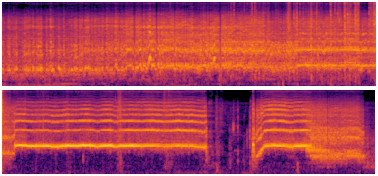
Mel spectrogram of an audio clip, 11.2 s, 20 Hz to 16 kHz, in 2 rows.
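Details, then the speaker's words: MN99S 4x4 RC car off-roading in a palm plantation, right after driving through water and mud: piercing loud high motor whine rising and dropping with speed; owner suspects mud entered the motor, damaging it or its gears. "Dan tiba-tiba saja setelah melewati gubangan air dan lumpur, dinamo mesin mobil gue itu berbunyi sangat nyaring ya guys ya. Jadi dinamonya tuh berbunyi gitu, kayak knalpot racing gitu. Berbunyi itu sangat keras dan bikin nyilu ya."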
